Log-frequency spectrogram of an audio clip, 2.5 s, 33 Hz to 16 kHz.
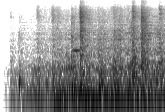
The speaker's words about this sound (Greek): Για περισσότερο από 100 χρόνια, ο ηλεκτρικός είναι μέρος της ζωής μας. Μας ταξιδεύει από τη μία άκρη της πόλης στην άλλη, γρήγορα και σίγουρα, κάνοντας την καθημερινότητά μας πιο εύκολη και ευχάριστη.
